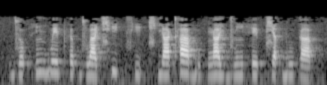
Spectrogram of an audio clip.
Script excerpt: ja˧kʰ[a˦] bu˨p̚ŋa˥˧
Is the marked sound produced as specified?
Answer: no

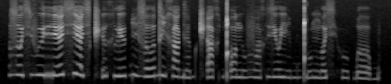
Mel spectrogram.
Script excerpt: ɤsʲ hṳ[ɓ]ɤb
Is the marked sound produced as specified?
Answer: yes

